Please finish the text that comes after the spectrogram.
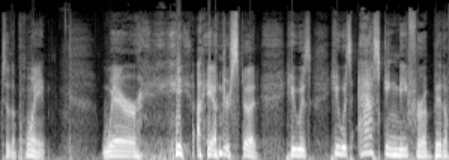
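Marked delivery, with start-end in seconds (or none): none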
